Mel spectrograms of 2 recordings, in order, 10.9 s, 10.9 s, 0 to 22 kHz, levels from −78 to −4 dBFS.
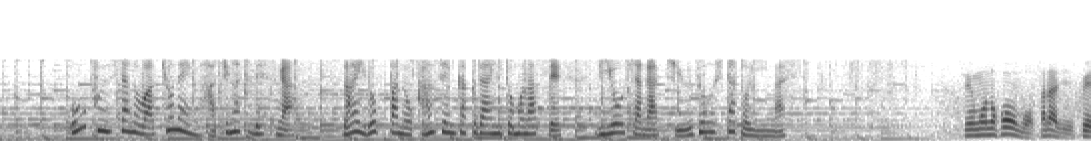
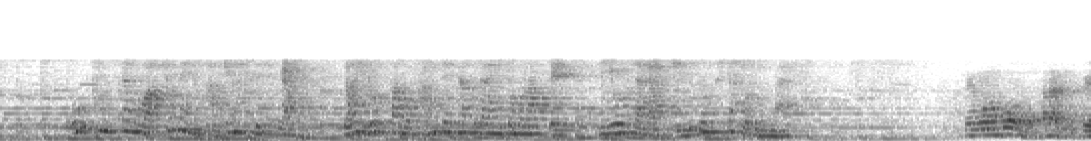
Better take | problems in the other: first | room echo; dies away in 1.1 s

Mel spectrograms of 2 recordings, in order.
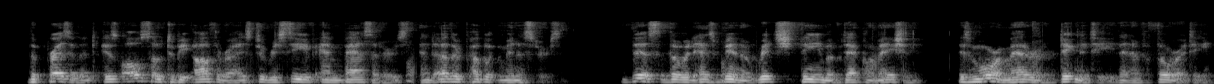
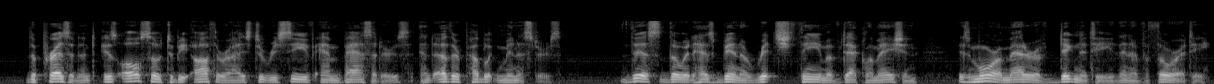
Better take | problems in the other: second | noise reduction (neural mask model DeepFilterNet 3)

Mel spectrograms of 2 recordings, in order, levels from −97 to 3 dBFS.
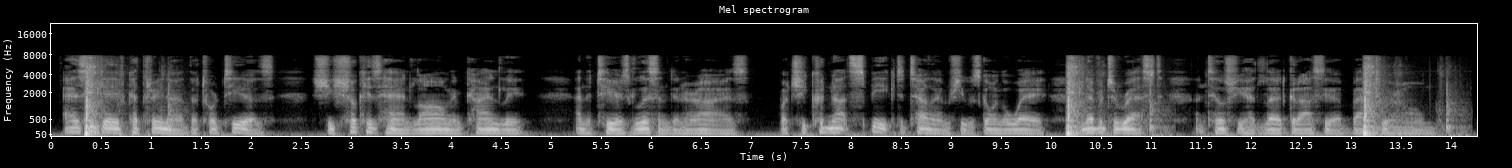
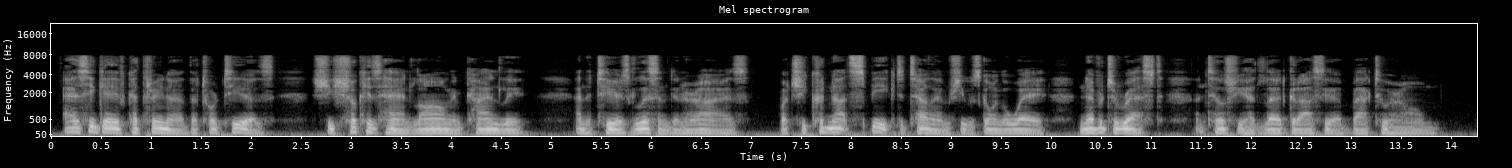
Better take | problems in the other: second | background sound (Cutlery, silverware / Drawer open or close); 2 dB above the speech

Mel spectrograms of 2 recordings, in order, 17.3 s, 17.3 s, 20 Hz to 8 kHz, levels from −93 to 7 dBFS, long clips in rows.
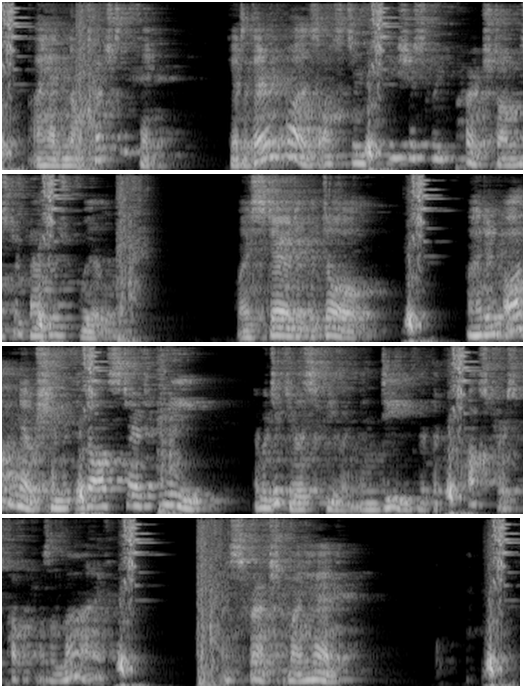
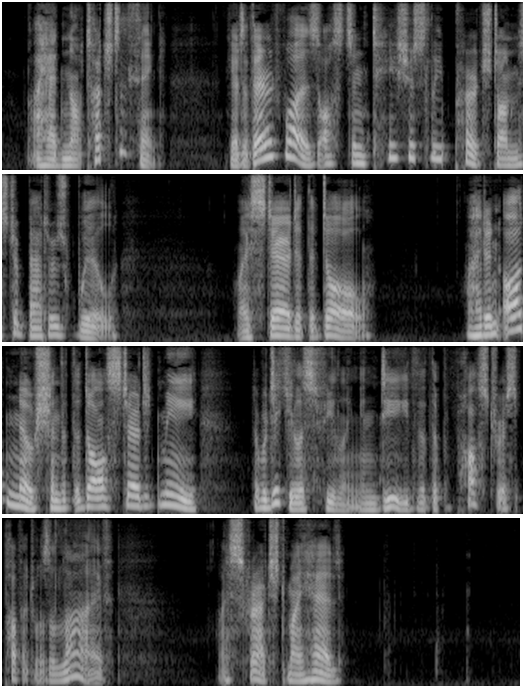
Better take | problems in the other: second | noise reduction (classical method WPE with log-MMSE)

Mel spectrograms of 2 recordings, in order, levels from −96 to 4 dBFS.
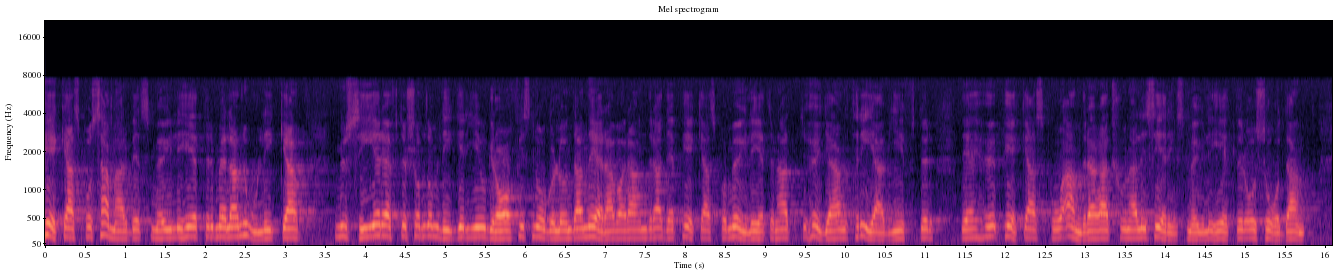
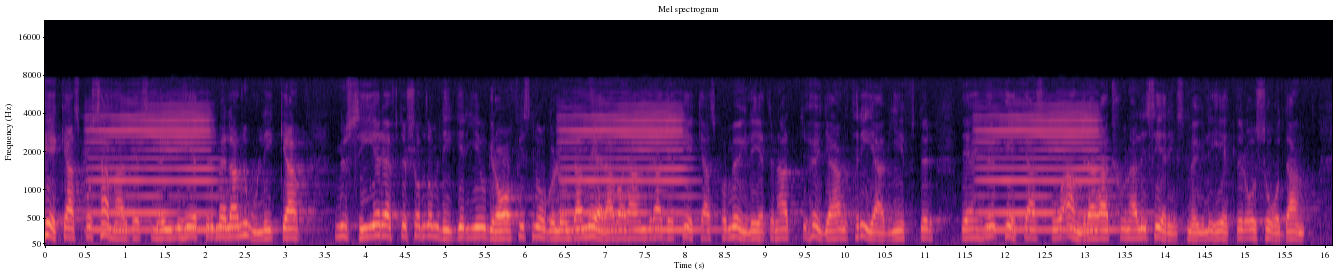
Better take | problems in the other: first | background sound (Bowed string instrument); 6 dB below the speech

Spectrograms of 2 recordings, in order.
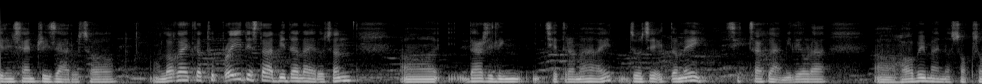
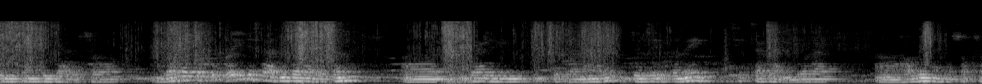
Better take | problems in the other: first | background sound (Tearing); 15 dB below the speech // room echo; dies away in 0.6 s

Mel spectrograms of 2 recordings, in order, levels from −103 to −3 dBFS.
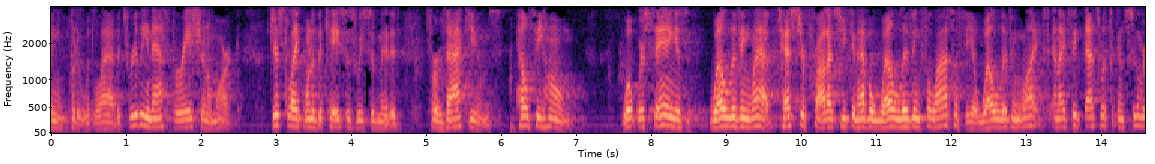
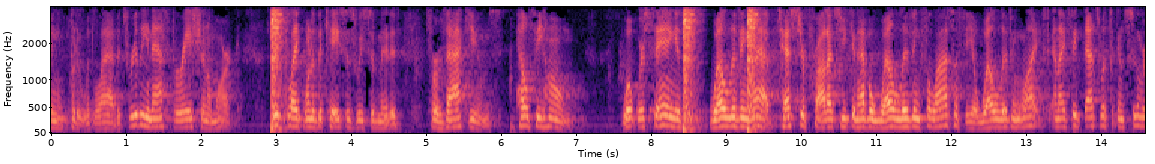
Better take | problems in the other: first | background sound (Hi-hat); 3 dB above the speech

